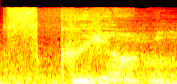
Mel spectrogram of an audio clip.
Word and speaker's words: Tsukuyomi: But I have become Tsukuyomi. I've been pronouncing it wrong this entire time. And divinity the T is silent.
